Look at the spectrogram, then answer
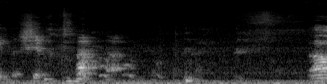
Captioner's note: chuckling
